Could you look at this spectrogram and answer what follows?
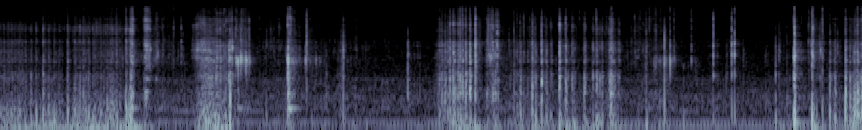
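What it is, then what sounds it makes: Dry bar soap being carved. A utility box-cutter blade scrapes and carves curls off the edge of a solid rectangular bar of dry lilac soap held in the hand. Dry, crisp scraping strokes come in bursts, punctuated by many sharp, bright clicks as the blade bites and releases, over a low, steady background rumble.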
